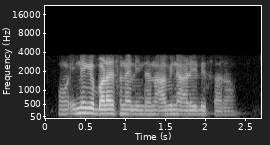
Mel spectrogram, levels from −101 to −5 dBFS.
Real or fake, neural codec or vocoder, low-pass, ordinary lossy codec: real; none; 3.6 kHz; none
